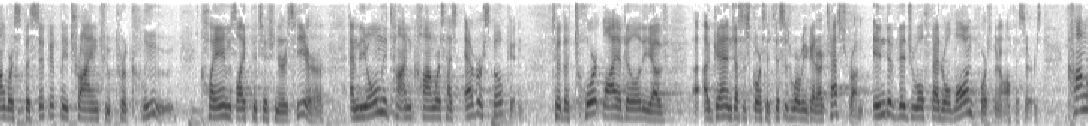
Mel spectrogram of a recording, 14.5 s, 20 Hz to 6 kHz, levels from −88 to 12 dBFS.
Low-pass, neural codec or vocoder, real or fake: 5.4 kHz; none; real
